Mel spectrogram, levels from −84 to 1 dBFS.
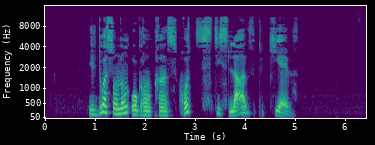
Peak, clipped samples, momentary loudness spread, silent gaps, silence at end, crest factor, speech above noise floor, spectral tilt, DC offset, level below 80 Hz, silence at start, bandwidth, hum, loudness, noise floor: -2 dBFS; under 0.1%; 13 LU; none; 1.55 s; 22 dB; 52 dB; -4 dB/octave; under 0.1%; -70 dBFS; 0.85 s; 11.5 kHz; none; -21 LUFS; -74 dBFS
